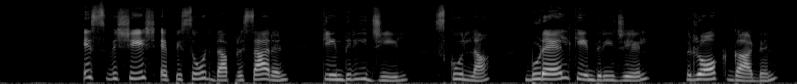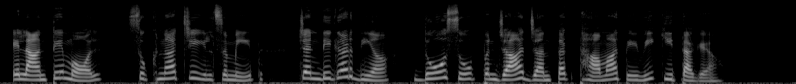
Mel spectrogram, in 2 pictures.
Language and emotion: Punjabi, neutral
